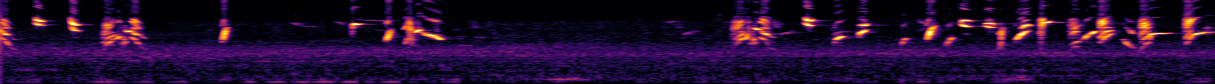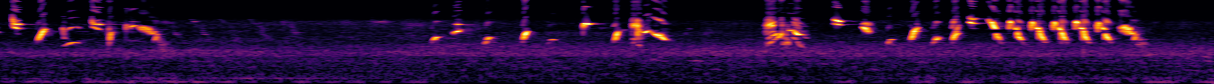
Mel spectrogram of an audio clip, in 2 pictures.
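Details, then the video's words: Lively twittering song of a black-headed goldfinch, delivered in three or four rapid phrases of sharp, high chirps and jingling trills with short breaks, a low steady hum beneath. "Черноголовый щегол"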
